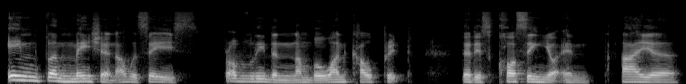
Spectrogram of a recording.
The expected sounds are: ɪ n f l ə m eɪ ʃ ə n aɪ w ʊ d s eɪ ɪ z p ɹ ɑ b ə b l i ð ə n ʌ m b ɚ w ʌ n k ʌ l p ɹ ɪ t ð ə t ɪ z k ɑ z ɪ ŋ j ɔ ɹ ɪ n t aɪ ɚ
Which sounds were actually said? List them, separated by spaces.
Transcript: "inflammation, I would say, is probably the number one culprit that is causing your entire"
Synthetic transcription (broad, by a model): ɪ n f l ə m eɪ ʃ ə n aɪ w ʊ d s eɪ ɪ s p ɹ ɑ b ə b l i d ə n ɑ m b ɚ w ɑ n k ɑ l p ɹ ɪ t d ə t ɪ s k ɑ s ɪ ŋ j ɔ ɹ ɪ n t aɪ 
